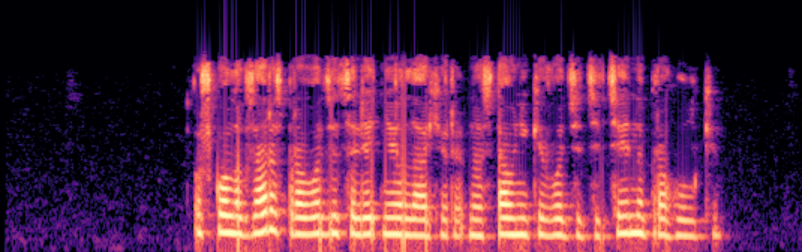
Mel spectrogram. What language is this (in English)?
Belarusian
